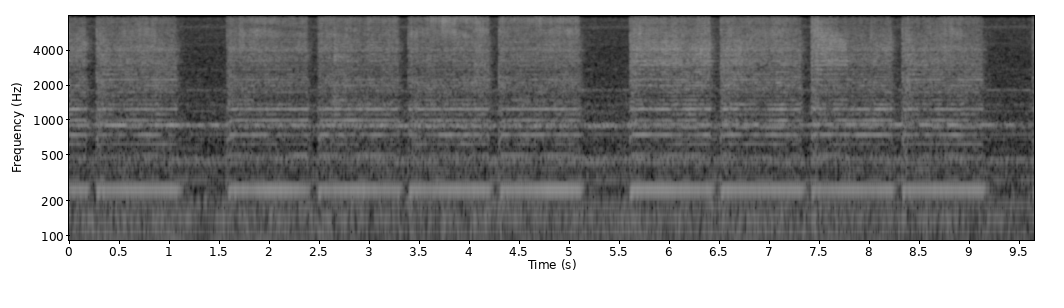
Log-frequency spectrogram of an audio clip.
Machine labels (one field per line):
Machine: slide rail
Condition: abnormal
